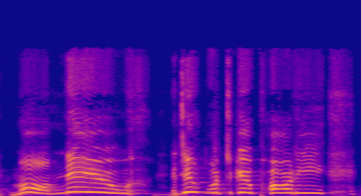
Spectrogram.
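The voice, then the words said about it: Put-on British accent dog voice. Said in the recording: “Harry has a British accent.”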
